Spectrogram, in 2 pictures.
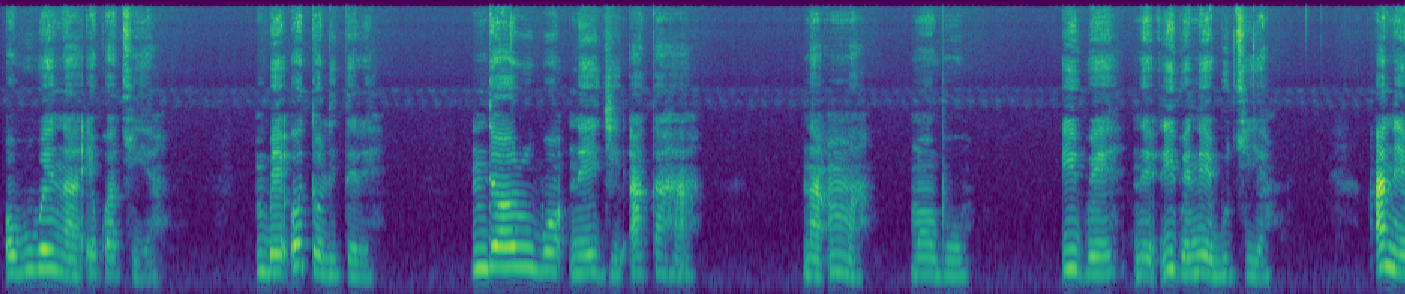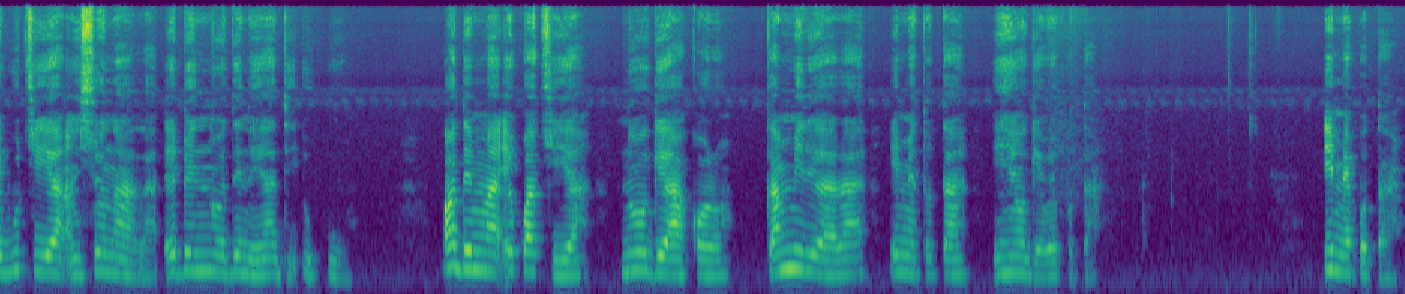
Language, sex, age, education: Igbo, female, 46-60, tertiary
